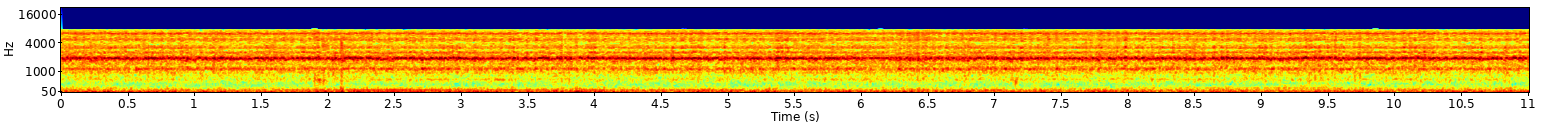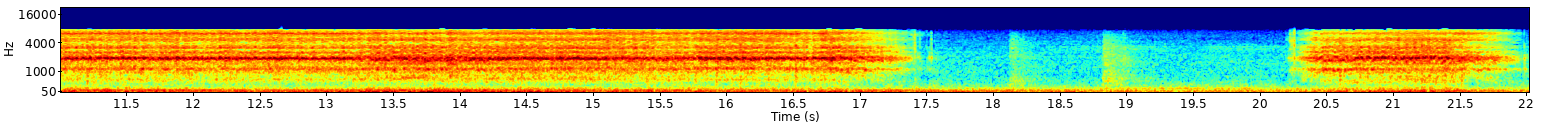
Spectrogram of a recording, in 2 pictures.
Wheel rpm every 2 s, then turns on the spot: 160, 160, 160, 160, 160, 160, 160, 160, 70, 0, 80.
none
